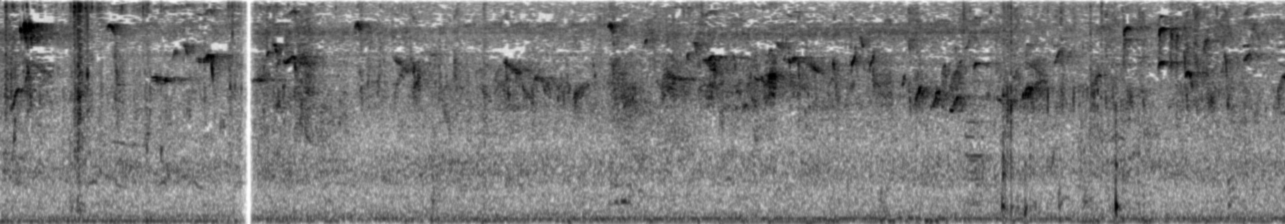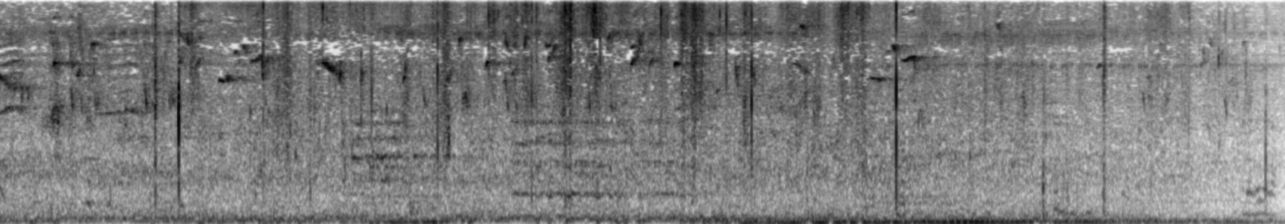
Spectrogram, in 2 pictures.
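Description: Many short bird chirps and calls over a low, steady rumble. The chirps are thickest in the first half and the rumble grows louder in the second half.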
